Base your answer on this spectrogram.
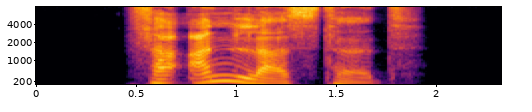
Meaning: inflection of veranlassen: 1. second-person plural preterite 2. second-person plural subjunctive II
- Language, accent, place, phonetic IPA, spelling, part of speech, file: German, Germany, Berlin, [fɛɐ̯ˈʔanˌlastət], veranlasstet, verb, De-veranlasstet.ogg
